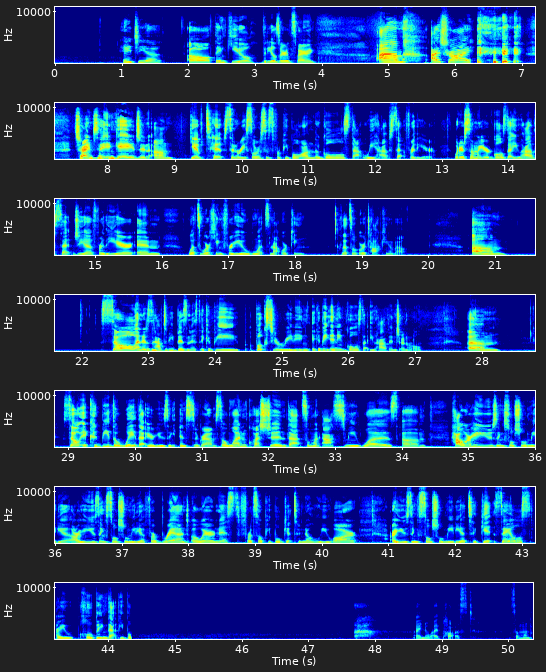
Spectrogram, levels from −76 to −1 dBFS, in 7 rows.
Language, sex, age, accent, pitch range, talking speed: English, female, 20-39, American, 170-220 Hz, 175 wpm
